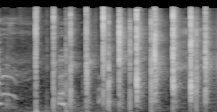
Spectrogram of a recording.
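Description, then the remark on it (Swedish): A short burst of applause from a small group welcoming a guest in a studio: sharp, crisp claps in a loose, uneven rhythm for about two seconds, with a brief voice or laugh at the start. “Eh, en stor applåd!”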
